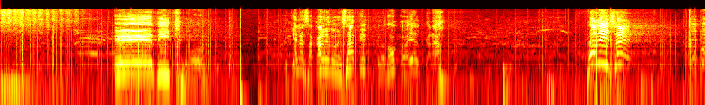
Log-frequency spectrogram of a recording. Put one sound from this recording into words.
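A man sings loudly into a microphone, heard through a loudspeaker.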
